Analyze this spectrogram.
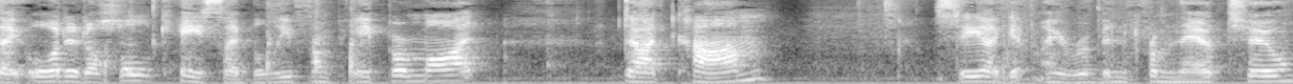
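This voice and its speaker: Against noticeable background noise, a woman with a New York accent speaks at a moderate pace in a fairly low pitch, her pitch swinging very widely. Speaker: crafter and soap maker vlogger. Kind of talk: casual vlog.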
